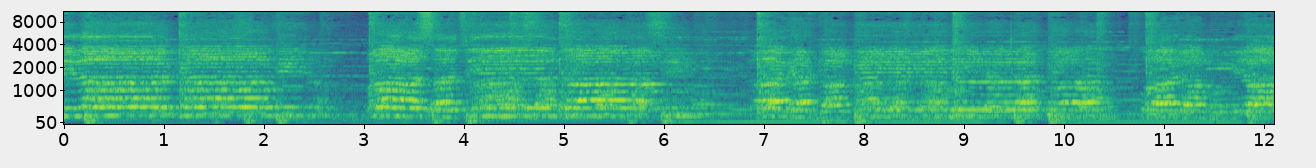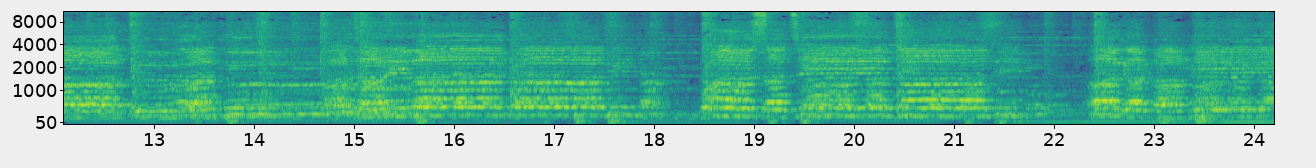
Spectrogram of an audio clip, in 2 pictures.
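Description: Male choir singing a hymn in unison, in phrases broken by short breaks every few seconds, over a steady low guitar accompaniment played through an amplifier.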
